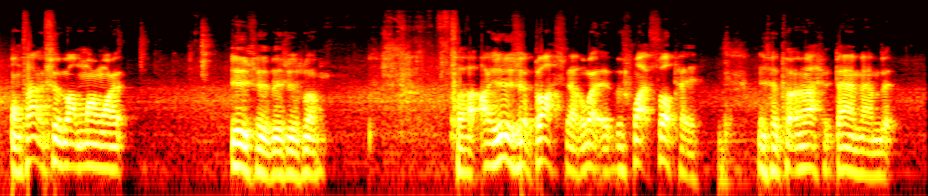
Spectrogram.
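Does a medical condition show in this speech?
Yes: tongue cancer; half tongue removed.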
